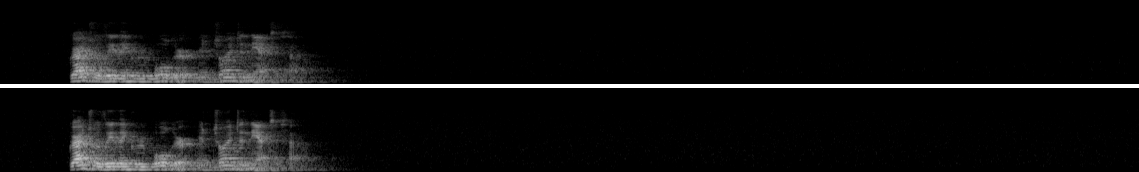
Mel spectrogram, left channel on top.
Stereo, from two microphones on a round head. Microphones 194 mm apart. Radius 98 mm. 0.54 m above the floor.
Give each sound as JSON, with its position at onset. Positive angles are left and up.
{"t": 0.7, "sound": "a man speaking", "side_deg": -40, "distance_m": 1.1}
